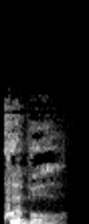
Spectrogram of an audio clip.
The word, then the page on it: quibble: British English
